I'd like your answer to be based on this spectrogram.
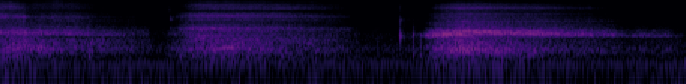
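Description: Breathing during a yoga side stretch, with a few slow, audible breaths in and out, close and soft in a quiet room, a longer exhale near the end, and no speech.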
